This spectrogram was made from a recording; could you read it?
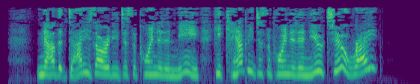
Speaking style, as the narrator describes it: I yell

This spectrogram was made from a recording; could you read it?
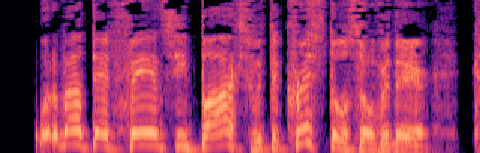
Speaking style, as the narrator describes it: Constantine called out

